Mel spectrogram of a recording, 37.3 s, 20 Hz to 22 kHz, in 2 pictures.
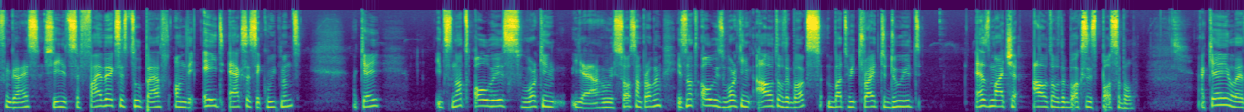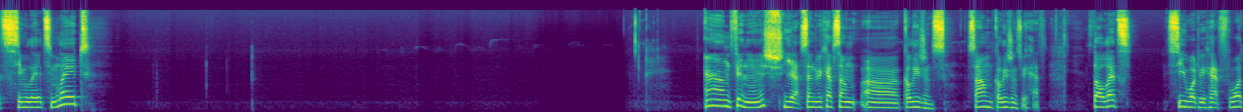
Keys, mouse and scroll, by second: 0.6 click, 14.0 click, 16.2 right click, 30.4 click, 31.4 click, 31.8 scroll, 33.0-33.7 scroll, 33.7 click, 33.7 scroll down 5, 35.0 scroll up 4, 35.3 click, 36.1-36.5 scroll down 2, 36.5 scroll.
